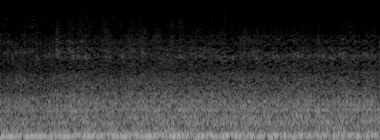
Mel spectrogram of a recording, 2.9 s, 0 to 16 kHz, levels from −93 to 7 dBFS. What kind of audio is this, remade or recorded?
recorded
